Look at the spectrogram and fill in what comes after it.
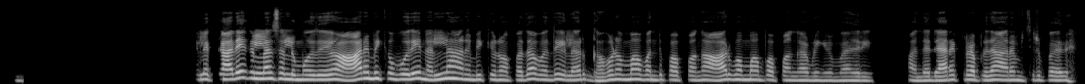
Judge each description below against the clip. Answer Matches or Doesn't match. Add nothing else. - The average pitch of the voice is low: Doesn't match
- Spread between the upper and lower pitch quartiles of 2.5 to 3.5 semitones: Matches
